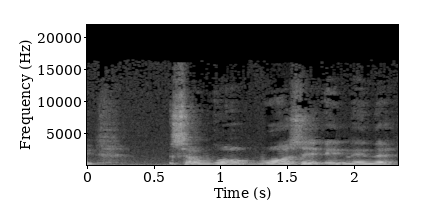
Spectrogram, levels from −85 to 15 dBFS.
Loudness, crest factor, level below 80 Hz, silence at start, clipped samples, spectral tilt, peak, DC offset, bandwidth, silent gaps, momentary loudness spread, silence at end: -18 LUFS; 14 dB; -42 dBFS; 0 s; under 0.1%; -4.5 dB/octave; -4 dBFS; under 0.1%; 17 kHz; none; 13 LU; 0 s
